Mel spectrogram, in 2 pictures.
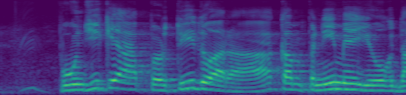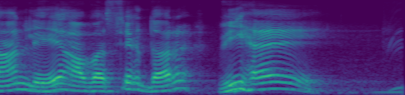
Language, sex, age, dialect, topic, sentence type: Magahi, male, 36-40, Southern, banking, statement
